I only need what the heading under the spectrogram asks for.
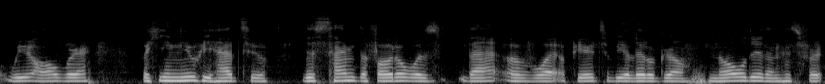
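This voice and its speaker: A man's voice: on the high side, mellow, dry recording, lo-fi sound. A young man doing an amateur horror story reading among friends, tripping over words and dropping into casual, sweary slang. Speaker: reader of a scary internet story.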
